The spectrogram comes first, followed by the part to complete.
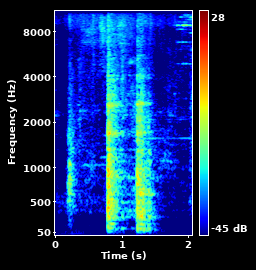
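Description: Kitchen handling noises: a light click, then two knocks about half a second apart.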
